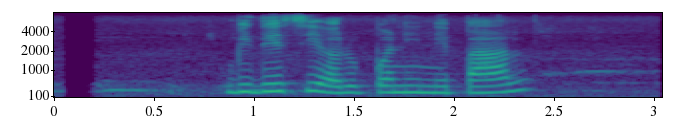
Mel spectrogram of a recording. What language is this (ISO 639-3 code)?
nep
